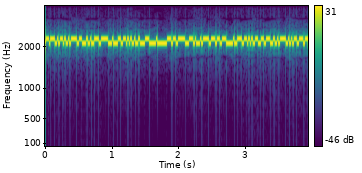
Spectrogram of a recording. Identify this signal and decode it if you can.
RTTY, about 45.45 baud. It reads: DECATUR. THE MARINES
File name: fsk170 / usnavy1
